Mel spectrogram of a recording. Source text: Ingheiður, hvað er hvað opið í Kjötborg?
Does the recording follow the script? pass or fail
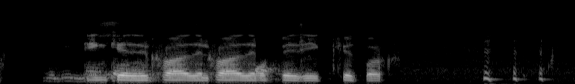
pass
